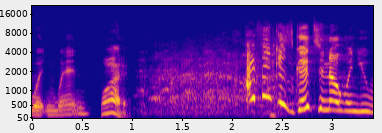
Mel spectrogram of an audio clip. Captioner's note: laughter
